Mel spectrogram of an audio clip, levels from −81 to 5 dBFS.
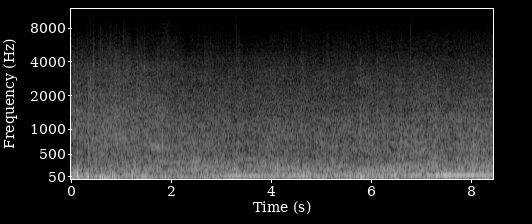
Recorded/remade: remade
